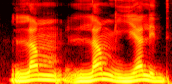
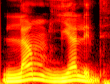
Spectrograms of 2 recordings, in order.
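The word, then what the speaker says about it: لم يلد: এটাকে বা এবং মিম এই দুইটা হরফ ব্যতীত যদি অন্য কোনো হরফ চলে আসে তাহলে কিন্তু এখানে গুণনা ছাড়া একদম স্পষ্ট করে পড়তে হবে।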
